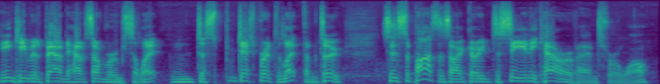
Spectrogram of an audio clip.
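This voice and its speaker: Fantasy-game tavern keeper, acted by a man, folksy and chatty, bright middle-range voice. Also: medium pitch, lively intonation, quick pace.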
